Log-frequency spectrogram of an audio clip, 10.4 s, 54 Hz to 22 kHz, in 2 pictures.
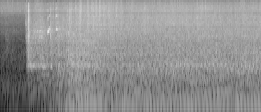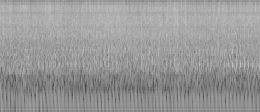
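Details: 1984 Peterbilt 359 with a Cummins 855 CPL 838 high-compression engine, just back from an in-frame overhaul after scoring cylinders two and four. It cranks and fires within a second, then settles into a steady, even low diesel idle with no knocks or misses; healthy.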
